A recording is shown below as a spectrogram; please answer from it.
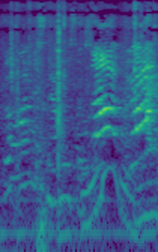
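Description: Voices talking and exclaiming at close range, with a couple of brief clicks.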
